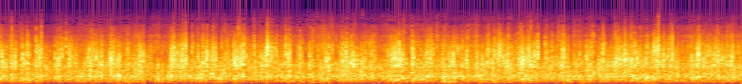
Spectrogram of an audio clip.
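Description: Wind buffeting the microphone held out of the window of a moving passenger train, over the steady rumble and rapid clatter of the coach's wheels on the track.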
